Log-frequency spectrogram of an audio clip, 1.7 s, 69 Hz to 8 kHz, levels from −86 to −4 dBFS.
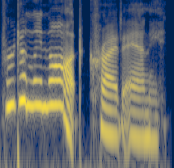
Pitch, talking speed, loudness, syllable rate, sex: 270 Hz, 135 wpm, -15 LUFS, 4.2 syllables/s, female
